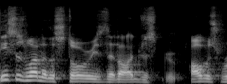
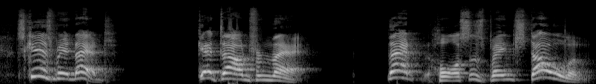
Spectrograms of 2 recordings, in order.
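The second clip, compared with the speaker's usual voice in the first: put-on, very high-pitched English accent; 10 semitones higher, 3 dB louder than usual. Storyteller voices a trooper speaking to a man on a horse, english accent. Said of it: "We'll use an English accent".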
